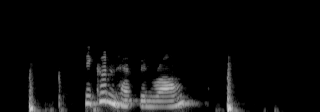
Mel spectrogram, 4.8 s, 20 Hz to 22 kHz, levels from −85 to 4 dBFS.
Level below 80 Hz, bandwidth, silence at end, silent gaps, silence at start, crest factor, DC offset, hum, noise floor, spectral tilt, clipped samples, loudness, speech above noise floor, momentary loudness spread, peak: -46 dBFS; 4.1 kHz; 1.25 s; 1.12-1.27 s, 3.18-3.23 s; 0.45 s; 22 dB; under 0.1%; none; -51 dBFS; -12 dB/octave; under 0.1%; -27 LUFS; 25 dB; 12 LU; -8 dBFS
